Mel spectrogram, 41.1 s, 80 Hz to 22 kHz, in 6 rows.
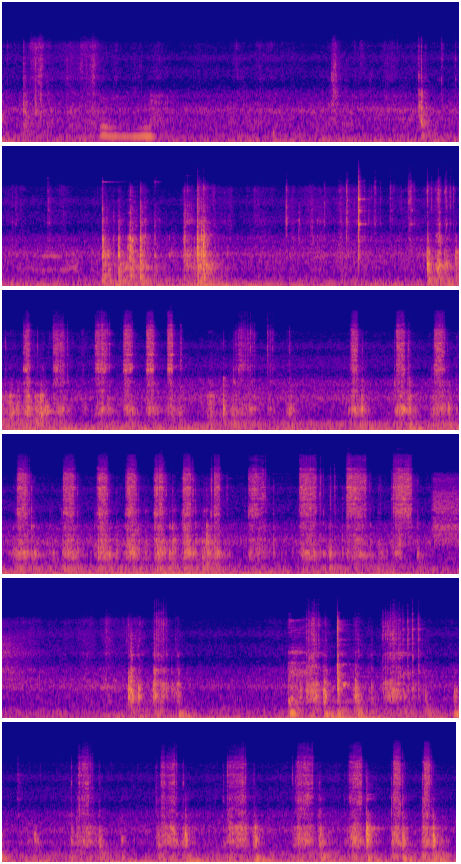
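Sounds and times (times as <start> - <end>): ratchet wrench clicking: 12.9 - 16.5, 17.1 - 18.0, 18.9 - 26.8, 29.6 - 30.1, 32.0 - 33.8, 35.3 - 35.9, 36.6 - 40.8.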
